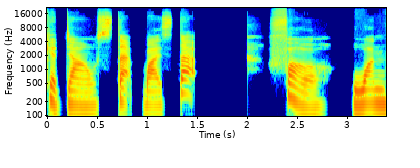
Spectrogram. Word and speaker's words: Phở: By the end of this lesson, you will be able to shape your lips to produce the f sound clearly.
